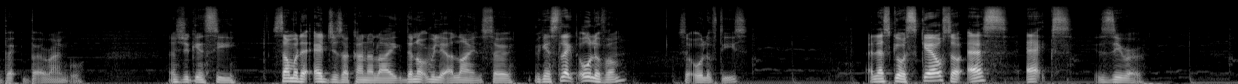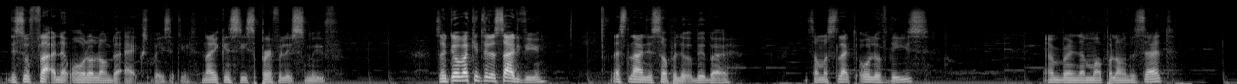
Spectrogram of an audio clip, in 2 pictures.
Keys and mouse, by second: 0.3-0.7 shift+middle drag, 1.2-2.0 middle drag, 3.6 Tab, 4.1 right click, 4.9 ctrl+right click, 5.3 ctrl+right click, 6.2 ctrl+right click, 6.7 ctrl+right click, 7.2 shift+middle click, 7.7 ctrl+right click, 8.7 s, 12.6 Tab, 13.3-15.5 middle drag, 15.9 KP_3, 17.6 Tab, 18.5 KP_1, 18.7 right click, 19.6 shift+right click, 20.0 shift+right click, 20.5 shift+right click, 21.1 shift+right click, 22.3-24.3 typing, 24.5 Tab, 24.5 middle click.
